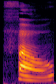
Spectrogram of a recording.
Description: “否”读音
fǒu
国际音标：fou˨˩˦;/pʰi˨˩˦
